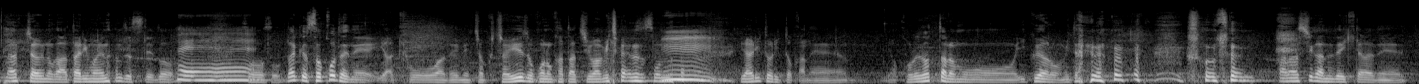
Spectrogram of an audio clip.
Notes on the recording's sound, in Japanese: 公開収録。鳥取県倉吉市発。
